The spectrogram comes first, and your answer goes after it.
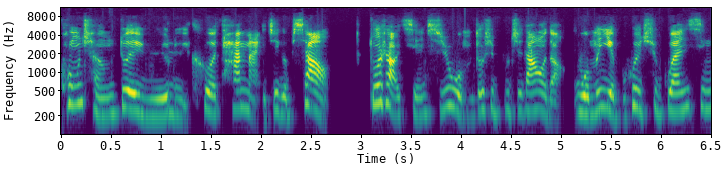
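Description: A woman with an unremarkable speaking voice talks fairly high, at a moderate pace, with ordinary pitch variation. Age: 30s. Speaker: podcast host, former flight attendant, journalist. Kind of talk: casual chat.

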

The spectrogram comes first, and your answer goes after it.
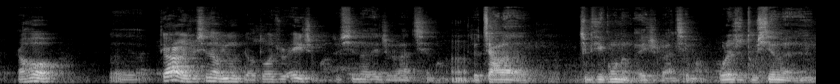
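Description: A man with a medium-pitched voice talks at a very fast pace with ordinary pitch variation. Noticeable background noise and audible room echo fill the recording. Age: 30s. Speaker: corporate strategy executive, former venture capitalist. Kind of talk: casual interview chat.

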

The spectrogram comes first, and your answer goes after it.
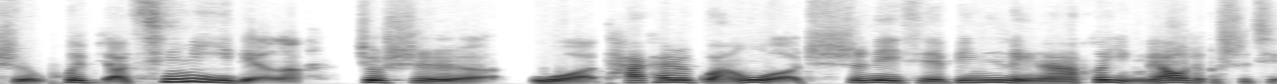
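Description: A woman at a medium pitch talks at a fairly quick pace with lively intonation and an animated tone. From Chengdu, Sichuan, China. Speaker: podcast co-host. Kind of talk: casual chat.

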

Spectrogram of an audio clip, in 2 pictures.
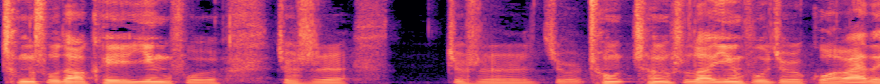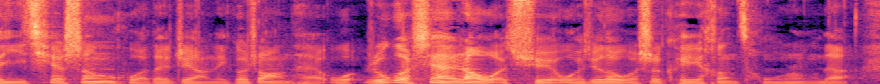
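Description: Over a quiet background, a man with a medium pitch and a dark, mellow tone speaks at a very fast pace. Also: ordinary pitch variation. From Shanxi, northern China. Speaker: internet company business professional. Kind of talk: casual interview.

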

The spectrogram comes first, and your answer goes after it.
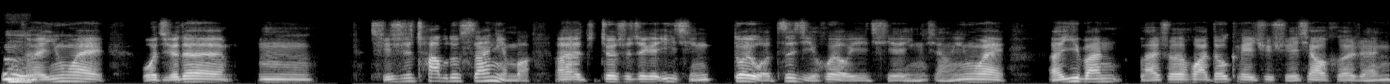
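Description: Very slow speech from a man, medium in pitch and ordinary in pitch variation. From China. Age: young. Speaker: student. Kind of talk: casual chat. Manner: halting, many fillers.

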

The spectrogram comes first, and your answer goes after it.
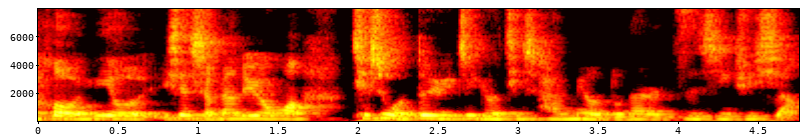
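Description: A medium-pitched woman talks at a fairly quick pace in an animated tone. Noticeable background noise can be heard. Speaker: voice actor. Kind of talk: casual chat.

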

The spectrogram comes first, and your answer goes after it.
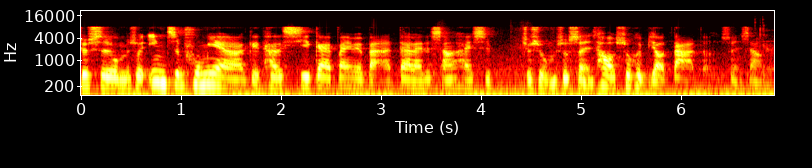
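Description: The room echo is audible here. A woman delivers her lines at a fairly quick pace. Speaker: trail builder and permaculture designer. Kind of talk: podcast interview.

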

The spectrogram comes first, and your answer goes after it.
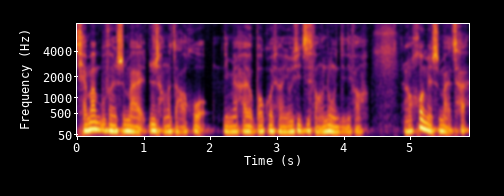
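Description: This man talks at a fairly quick pace with a fairly low, somewhat breathy voice and ordinary pitch variation. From Shanghai (Changning district). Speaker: podcast host. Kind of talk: casual chat.

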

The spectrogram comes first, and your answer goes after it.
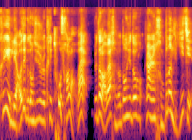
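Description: A woman speaks with very wide pitch swings. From Guangdong, southern China. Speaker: social media creator and producer. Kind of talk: casual interview chat.

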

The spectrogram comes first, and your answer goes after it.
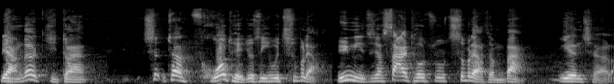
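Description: An animated man talks fairly quickly at a fairly high pitch with very wide pitch swings. The recording is very clean, with a silent background. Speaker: restaurant owner and chef. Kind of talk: casual chat over a meal, explaining food. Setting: restaurant during a meal.

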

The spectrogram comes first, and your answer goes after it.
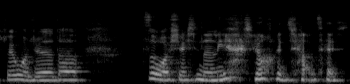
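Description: A woman's voice comes through somewhat breathy, moving at a fairly quick pace. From China. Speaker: journalist. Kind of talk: interview.

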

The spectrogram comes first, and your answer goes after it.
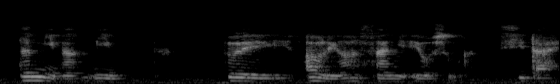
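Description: The delivery is very slow. Long pauses come often. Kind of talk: casual chat. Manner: halting, many fillers and repeats.

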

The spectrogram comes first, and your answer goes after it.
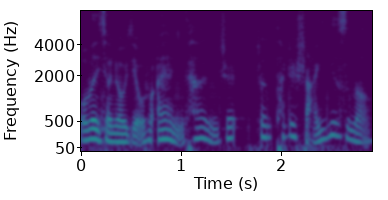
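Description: A man speaks at a high pitch in an animated tone. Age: 30s. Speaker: podcast host. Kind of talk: casual monologue storytelling.

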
